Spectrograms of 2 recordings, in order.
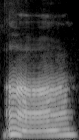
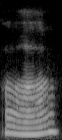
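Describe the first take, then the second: First: The pitch is pulled downward and ends lower. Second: The pitch stays high without pulling downward. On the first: "there's going to be sort of this downward pull on it" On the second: "where it stays kind of higher"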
